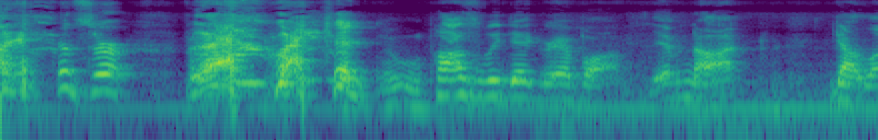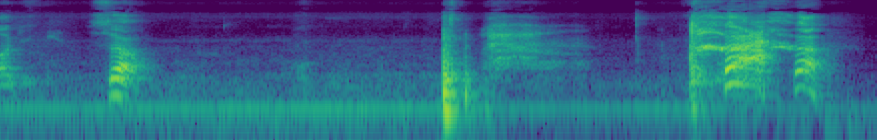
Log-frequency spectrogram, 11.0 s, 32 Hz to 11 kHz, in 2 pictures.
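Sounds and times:
harsh raspy coughing: 0.0s - 0.5s, 1.2s - 2.3s, 9.8s - 10.8s
faint low hum: 0.0s - 10.9s
speech: 0.4s - 6.5s, 10.0s - 10.7s.

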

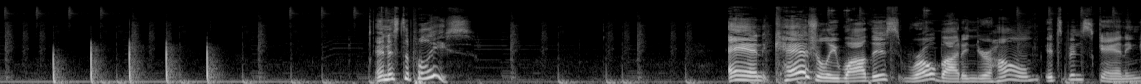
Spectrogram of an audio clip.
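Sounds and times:
firm knocking on a door: 0.6s - 2.5s
speech: 3.8s - 4.8s, 7.3s - 11.3s.

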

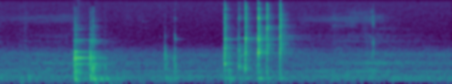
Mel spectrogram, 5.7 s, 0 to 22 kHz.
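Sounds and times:
small glass teapot clinking while tea is poured: 0.9s - 1.4s, 2.8s - 3.6s.

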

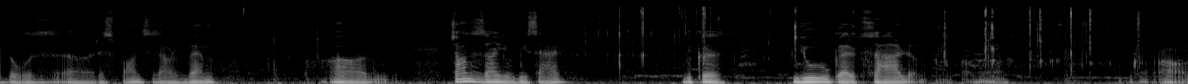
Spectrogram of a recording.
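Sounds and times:
speech: 0.1s - 2.4s, 3.2s - 5.8s, 6.8s - 9.9s, 11.4s - 11.8s
loud crunchy chewing of food: 5.6s - 11.8s
wet mouth noises: 5.7s - 11.8s.

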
